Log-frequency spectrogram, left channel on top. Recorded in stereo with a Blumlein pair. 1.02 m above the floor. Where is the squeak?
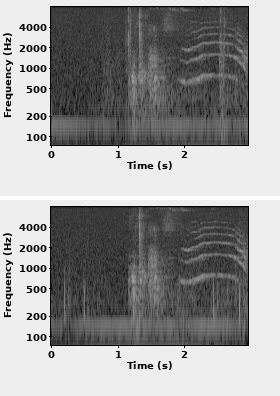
5° right, 1.5 m.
